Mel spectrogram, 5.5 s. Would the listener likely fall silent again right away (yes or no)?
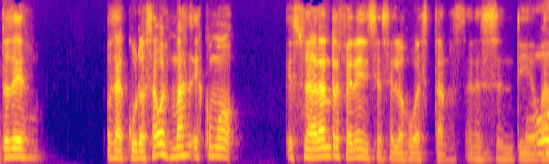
no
